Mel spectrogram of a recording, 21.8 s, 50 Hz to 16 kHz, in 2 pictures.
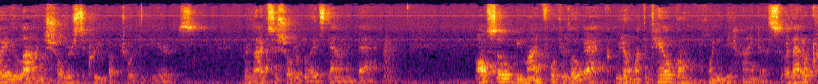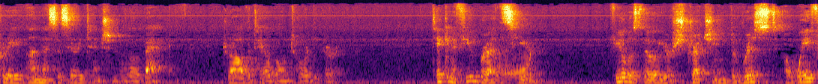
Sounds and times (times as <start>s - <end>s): Speech: 0.0s - 5.3s, 6.4s - 13.3s, 13.9s - 15.6s, 16.7s - 18.3s, 19.0s - 21.8s.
